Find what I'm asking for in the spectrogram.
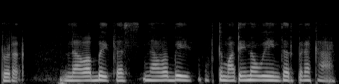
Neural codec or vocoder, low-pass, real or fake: codec, 44.1 kHz, 1.7 kbps, Pupu-Codec; 7.2 kHz; fake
